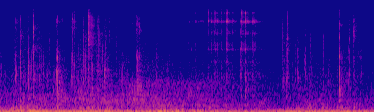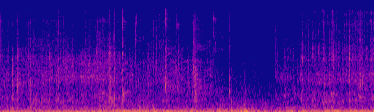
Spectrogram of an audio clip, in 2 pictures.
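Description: Fingers with long nails type and tap steadily on a white plastic computer keyboard, producing a continuous stream of quick, sharp, bright clicks and clacks. A low, steady hum sits underneath the quiet tapping throughout.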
